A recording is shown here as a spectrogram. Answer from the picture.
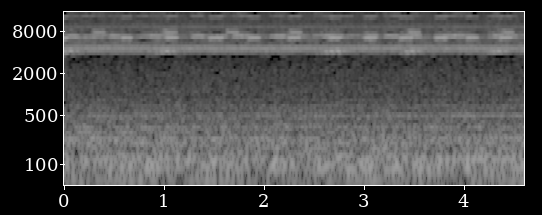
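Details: Midwestern summer night, warm and humid, filled with crickets: a shrill, pulsing chorus of high chirps, slightly quicker at around two and a half per second, steady throughout with quiet low rumble underneath.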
